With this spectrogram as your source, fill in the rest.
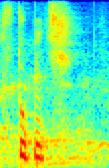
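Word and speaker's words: Stupice: Variété de tomate Stupich. Ça s'écrit Stupis.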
